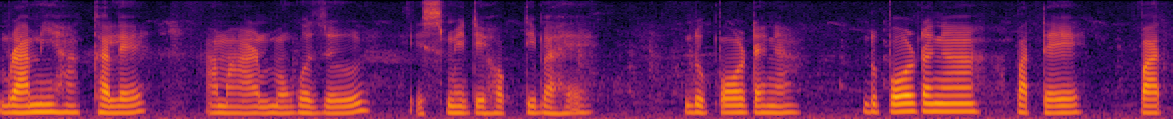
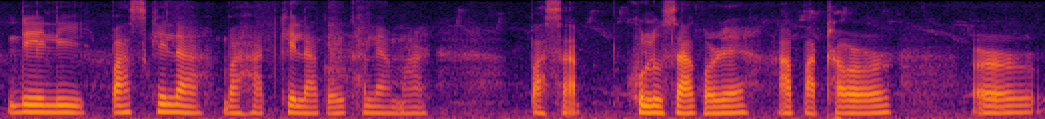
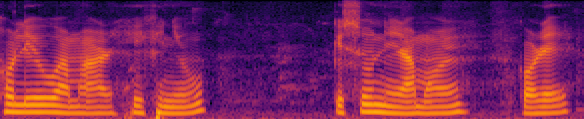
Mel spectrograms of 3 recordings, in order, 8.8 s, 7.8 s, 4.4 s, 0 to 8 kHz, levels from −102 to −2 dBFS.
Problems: constant background noise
